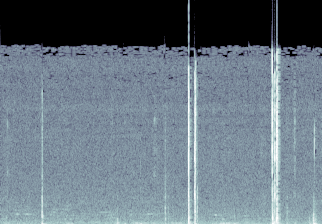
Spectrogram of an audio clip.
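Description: Sharp computer pointer-button clicks: a single click, then a quick double click near the middle, another quick double click about a second and a half later, and a last single click near the end, over a faint room hum.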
